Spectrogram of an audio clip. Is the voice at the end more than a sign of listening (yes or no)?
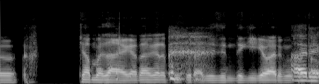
yes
